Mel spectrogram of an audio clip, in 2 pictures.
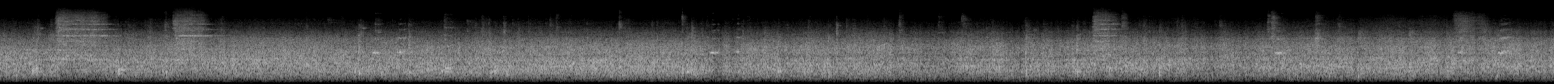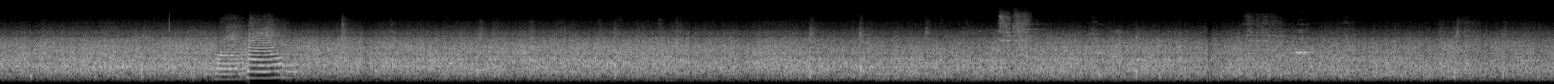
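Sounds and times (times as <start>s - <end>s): train running noise: 0.0s - 31.0s
wheels clicking over rail joints: 3.0s - 17.4s, 23.4s - 31.0s.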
